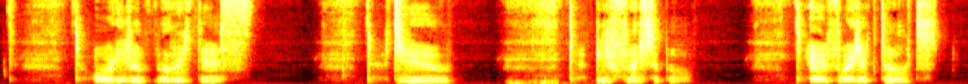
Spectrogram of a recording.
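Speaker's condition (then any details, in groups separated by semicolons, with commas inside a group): Muscular dystrophy; congenital form, diagnosed as toddler; wears BiPAP machine to help breathing; BiPAP machine audible while talking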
